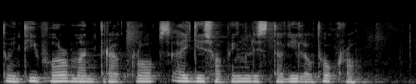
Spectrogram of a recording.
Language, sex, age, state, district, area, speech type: Manipuri, male, 18-30, Manipur, Bishnupur, rural, read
